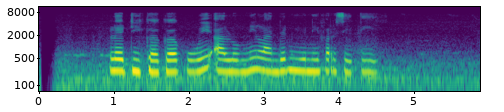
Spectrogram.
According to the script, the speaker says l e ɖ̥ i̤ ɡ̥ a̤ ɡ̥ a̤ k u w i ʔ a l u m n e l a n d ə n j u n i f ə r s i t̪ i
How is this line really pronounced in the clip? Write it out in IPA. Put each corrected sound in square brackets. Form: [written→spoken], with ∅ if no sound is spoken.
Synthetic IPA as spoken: l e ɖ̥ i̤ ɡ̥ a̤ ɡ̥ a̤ k u w i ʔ a l u m n [e→i] l a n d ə n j u n i f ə r s i t̪ i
